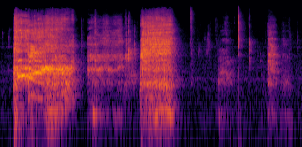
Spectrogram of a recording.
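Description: Long, harsh, rattling coughing bouts with throat clearing, acted as a heavy smoker's cough from lung disease.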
